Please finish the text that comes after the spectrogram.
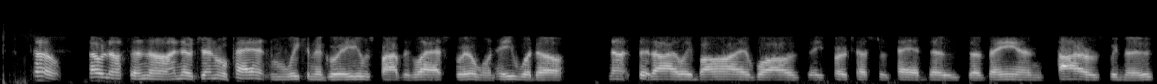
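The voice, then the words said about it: Strong Southern American accent. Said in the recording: “If your accent is any indication of what we can expect up there, that's some strong stuff. ... Sounds like you're from Alabama.”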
